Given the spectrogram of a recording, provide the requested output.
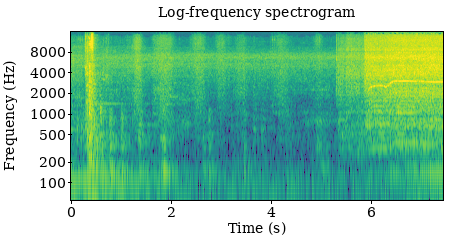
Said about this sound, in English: I'm just gonna do some drilling.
